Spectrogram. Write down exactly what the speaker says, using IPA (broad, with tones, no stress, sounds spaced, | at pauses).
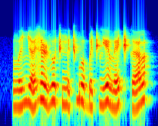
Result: β ə˩˧ ʎ ɜ˧˩˧ z ɐ˦˨ ɭ ð o˦˨ t͡ʃ ŋ ə˧˩˧ t͡ʃ b o˦˨ ɓ ə˨˥ t͡ʃ lʲ ɛ˧˥˧ β ɛ˨˥ t͡ʃ k ɜ˨˥ lˠ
